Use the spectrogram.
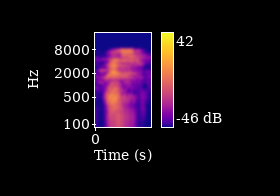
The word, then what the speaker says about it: wrist: In wrist, W is silent.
